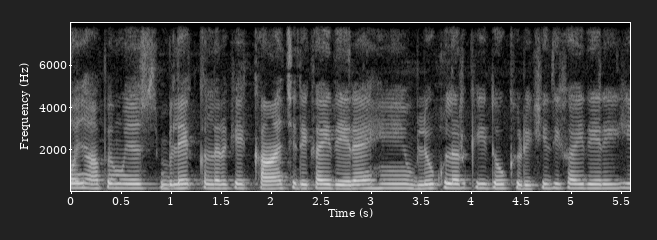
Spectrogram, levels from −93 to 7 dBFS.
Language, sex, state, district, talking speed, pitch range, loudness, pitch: Hindi, female, Punjab, Fazilka, 225 wpm, 190-200 Hz, -18 LUFS, 195 Hz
